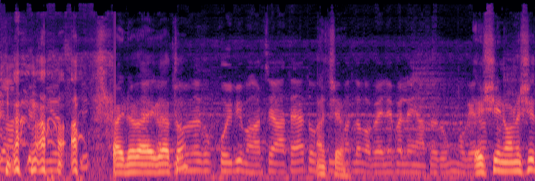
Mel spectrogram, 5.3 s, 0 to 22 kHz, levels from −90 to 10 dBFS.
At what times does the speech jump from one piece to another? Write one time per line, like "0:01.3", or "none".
0:01.2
